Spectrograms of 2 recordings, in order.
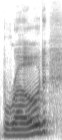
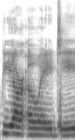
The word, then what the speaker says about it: Broad: I have the shade broad it's spelled b-r-o-a-d and you would think that it's broad but they named them after LA museums and so this was after the Broad Museum and Tower 28 says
